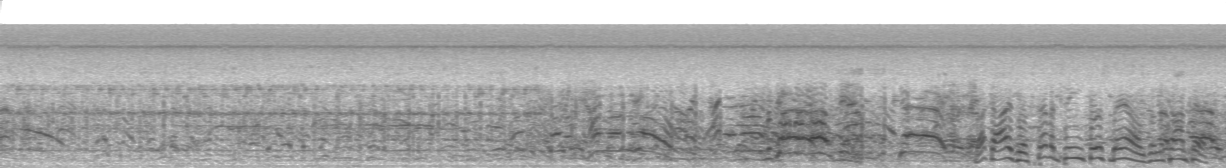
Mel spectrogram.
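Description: A crowd of people cheers and shouts, growing louder.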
